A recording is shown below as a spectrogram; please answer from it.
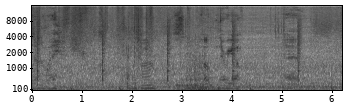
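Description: Low, steady engine rumble of a Ford F-250 pickup idling at a crawl, heard inside the cab, with scattered short clicks and knocks. Faint music-like tones sound over it.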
